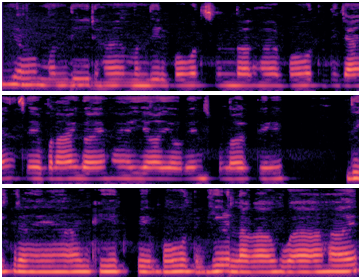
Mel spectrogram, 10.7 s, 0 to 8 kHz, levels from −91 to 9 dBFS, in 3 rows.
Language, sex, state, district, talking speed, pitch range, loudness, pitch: Hindi, female, Bihar, Purnia, 150 wpm, 185-195 Hz, -24 LUFS, 195 Hz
